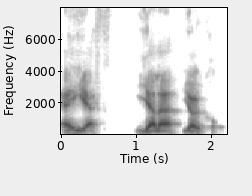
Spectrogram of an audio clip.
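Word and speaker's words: Eyjafjallajökull: pronounced phonetically it's easy so this is actually pronounced a yeah af sorry af yellow yokel so the j is yeah in in iceland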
